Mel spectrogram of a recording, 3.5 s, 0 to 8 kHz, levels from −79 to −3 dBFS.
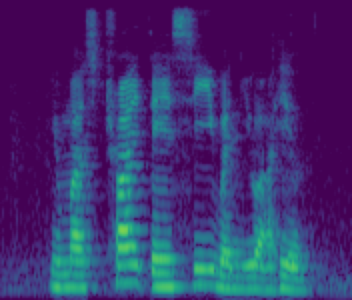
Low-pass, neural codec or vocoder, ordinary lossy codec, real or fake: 7.2 kHz; none; none; real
